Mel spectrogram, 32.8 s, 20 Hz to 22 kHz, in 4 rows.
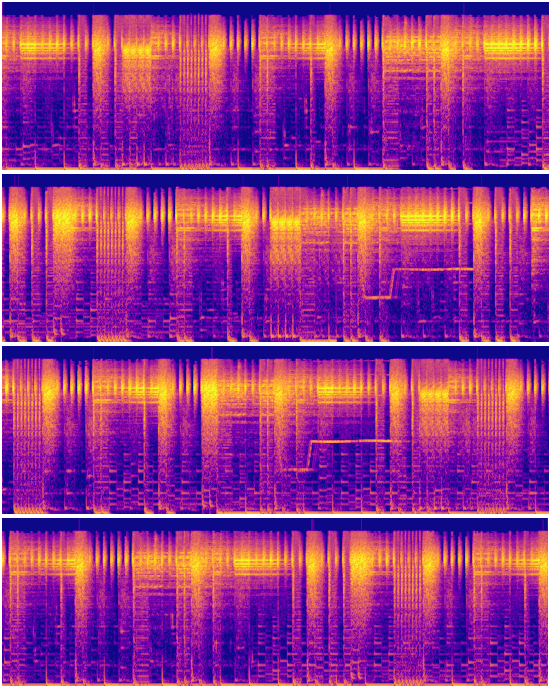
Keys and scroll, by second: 1.2 super+-, 3.5 super+i, 13.1 super+i, 18.9 alt+super+z, 24.2 super+z, 25.6 super+z, 26.3 super+z.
